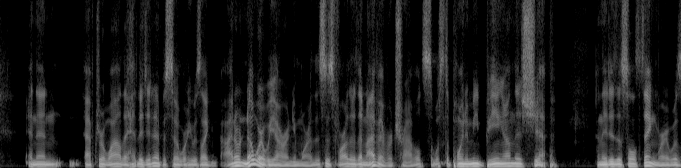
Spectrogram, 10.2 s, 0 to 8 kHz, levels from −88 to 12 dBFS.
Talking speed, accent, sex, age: 280 wpm, American, male, 40-59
